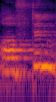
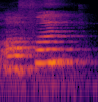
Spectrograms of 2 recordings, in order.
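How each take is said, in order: First: The word is said with a t sound. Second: The word is said without a t sound. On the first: "कई लोग ऑफ्टन बोलते" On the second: "इसमें टी silent होता है"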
